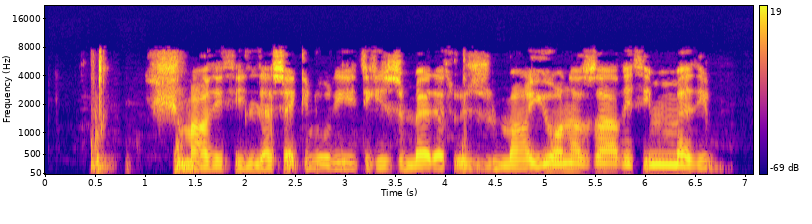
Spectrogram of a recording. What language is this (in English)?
Kabyle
